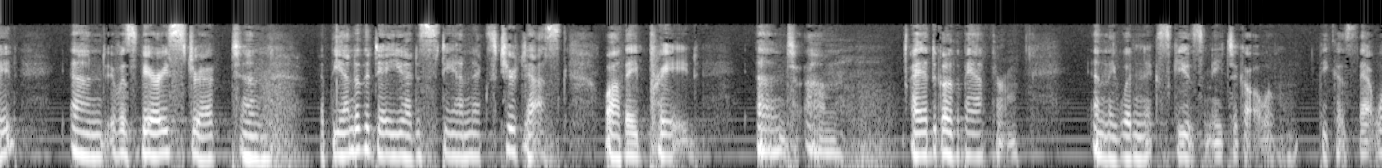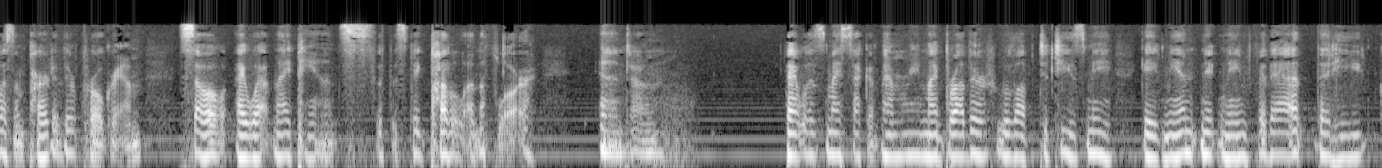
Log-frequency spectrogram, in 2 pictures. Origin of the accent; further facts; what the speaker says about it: Sault Ste. Marie, Michigan, United States; I was born in Sault Ste. Marie, Michigan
